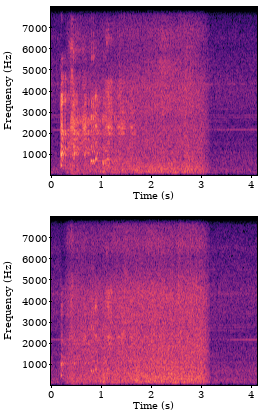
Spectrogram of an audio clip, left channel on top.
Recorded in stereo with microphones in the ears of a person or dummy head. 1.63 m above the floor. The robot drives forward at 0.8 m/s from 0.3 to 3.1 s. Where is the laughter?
45° left (ahead or behind), 0.8 m; by 1.7 s 20° left (ahead or behind), 1.6 m.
